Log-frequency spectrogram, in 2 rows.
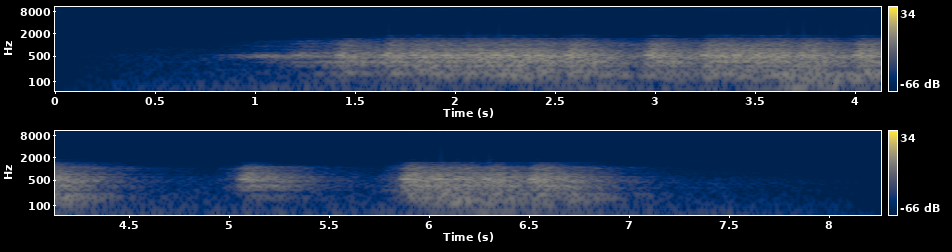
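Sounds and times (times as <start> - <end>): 
creaking in a nuclear mine: 0.9 - 7.1.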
